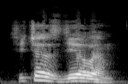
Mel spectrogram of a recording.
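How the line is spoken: Tired woman's reply. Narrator (Russian): устало ответила Нокхези

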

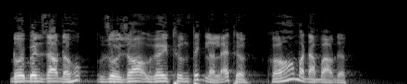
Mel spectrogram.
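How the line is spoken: Cold. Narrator (Vietnamese): Tư Mã Minh lạnh lùng nói

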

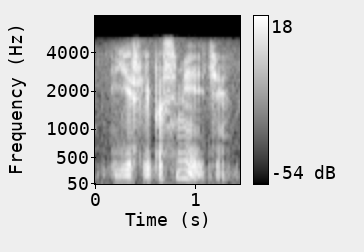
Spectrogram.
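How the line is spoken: Barely audible addition. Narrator (Russian): чуть слышно добавила

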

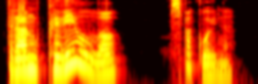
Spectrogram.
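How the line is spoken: Soft, in Italian. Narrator (Russian): мягко сказал по-итальянски доктор Хорват

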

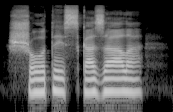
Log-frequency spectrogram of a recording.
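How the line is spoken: Quiet question. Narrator (Russian): спрашивает Федосевна тихо

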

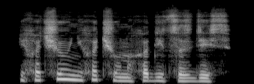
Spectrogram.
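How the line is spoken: Sigh. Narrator (Russian): вздохнула я

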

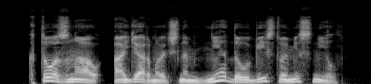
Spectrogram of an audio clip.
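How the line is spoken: Plain. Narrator (Russian): спросил Гамаш

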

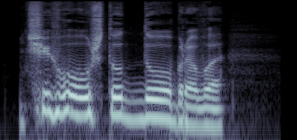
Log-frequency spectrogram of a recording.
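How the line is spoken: Laughing. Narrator (Russian): засмеялся дядька

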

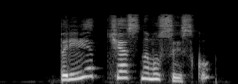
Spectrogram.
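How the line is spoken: Cheerful exclamation. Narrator (Russian): весело воскликнула

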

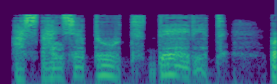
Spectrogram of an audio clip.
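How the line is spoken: Whispering woman's voice. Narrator (Russian): послышался голос шептуньи

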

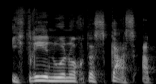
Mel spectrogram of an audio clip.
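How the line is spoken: Calling after. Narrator (German): rief ihr nach

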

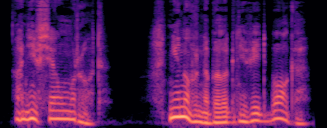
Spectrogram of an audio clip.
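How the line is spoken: Flat, colorless whisper. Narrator (Russian): прошептал Мирами бесцветным голосом

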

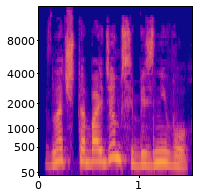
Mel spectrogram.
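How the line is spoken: Scoffing grunt. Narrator (Russian): хмыкнул Крам

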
